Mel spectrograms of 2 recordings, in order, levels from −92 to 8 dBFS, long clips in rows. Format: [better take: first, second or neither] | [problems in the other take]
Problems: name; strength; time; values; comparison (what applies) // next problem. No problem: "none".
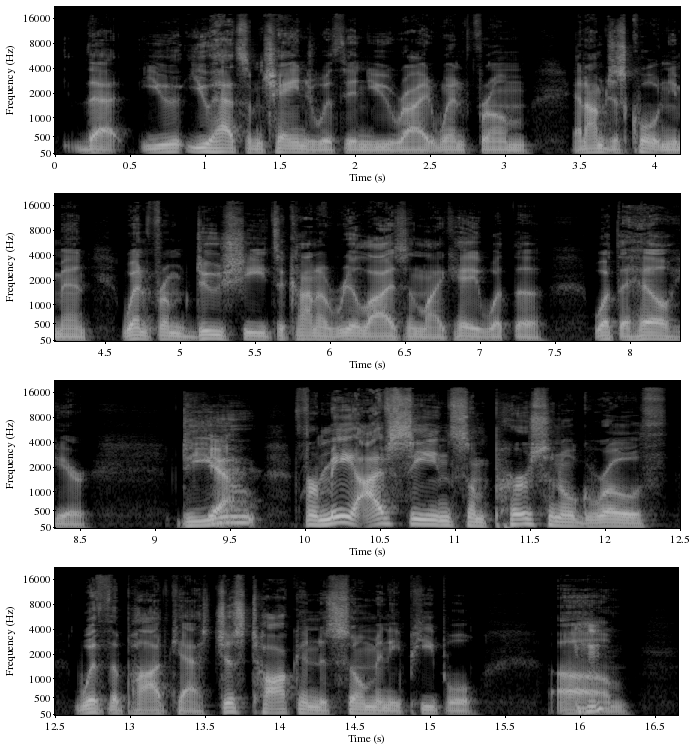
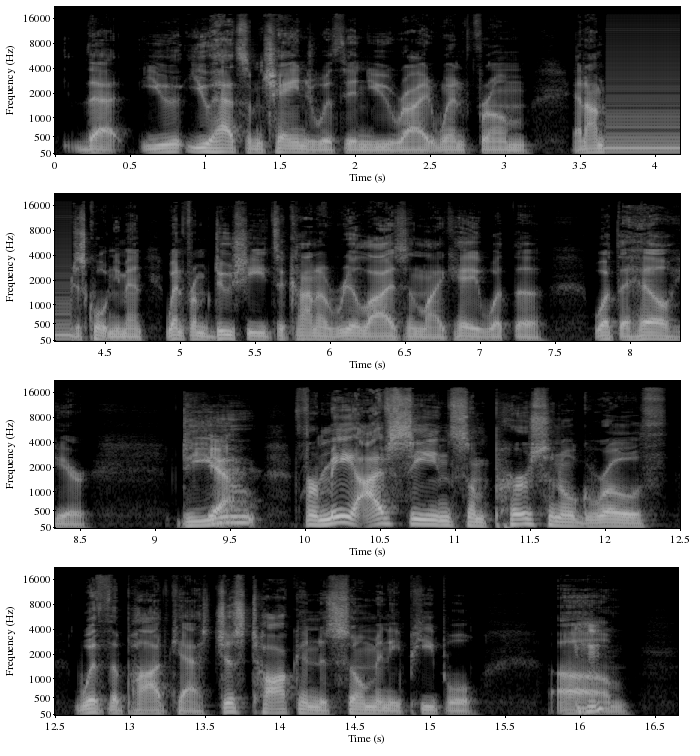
first | audio freezing; at 3.5 s for 0.5 s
